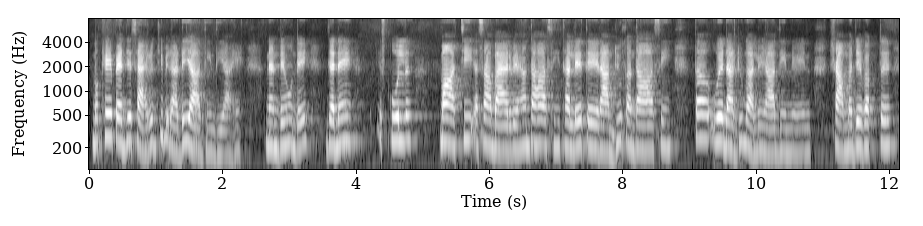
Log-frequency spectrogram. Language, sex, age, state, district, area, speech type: Sindhi, female, 45-60, Maharashtra, Pune, urban, spontaneous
